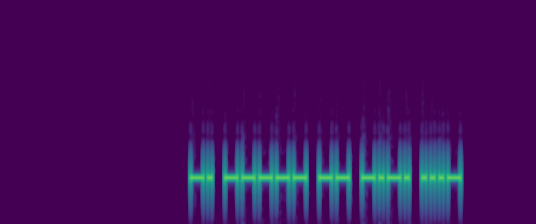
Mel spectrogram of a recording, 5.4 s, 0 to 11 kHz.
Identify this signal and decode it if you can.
Morse code, heard as a keyed tone, about 28 wpm, 700 Hz. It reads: N0MCV
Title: USA Call Signs - 5 Characters - 28wpm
